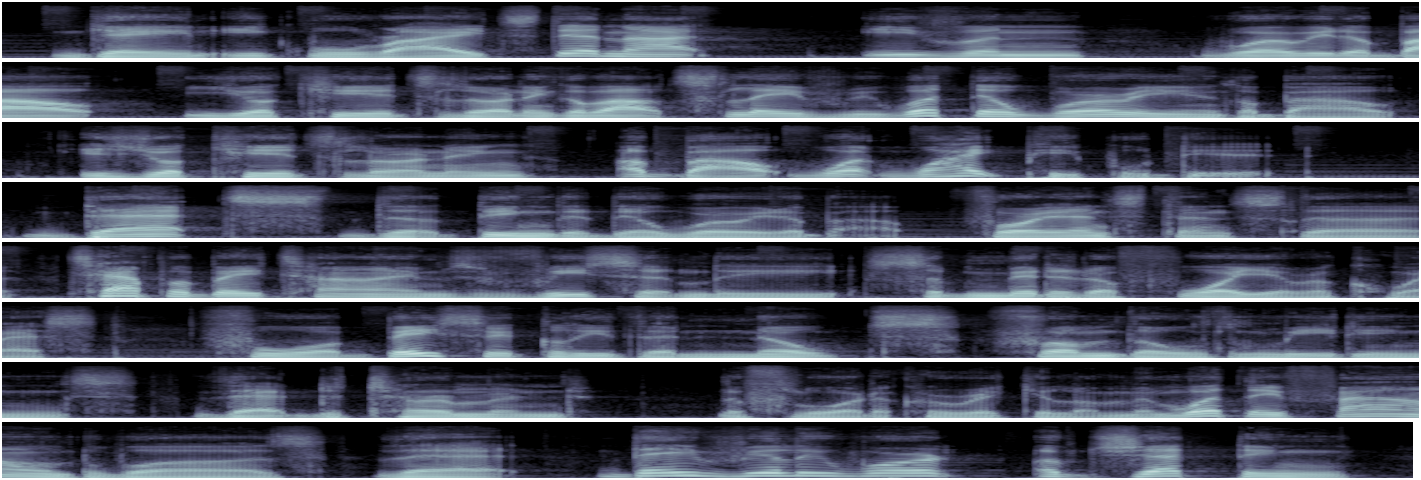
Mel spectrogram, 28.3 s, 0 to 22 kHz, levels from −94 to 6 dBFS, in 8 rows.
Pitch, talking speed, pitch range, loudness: 100 Hz, 140 wpm, 90-115 Hz, -23 LUFS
